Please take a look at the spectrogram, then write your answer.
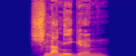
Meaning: inflection of schlammig: 1. strong genitive masculine/neuter singular 2. weak/mixed genitive/dative all-gender singular 3. strong/weak/mixed accusative masculine singular 4. strong dative plural
- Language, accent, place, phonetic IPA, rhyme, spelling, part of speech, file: German, Germany, Berlin, [ˈʃlamɪɡn̩], -amɪɡn̩, schlammigen, adjective, De-schlammigen.ogg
